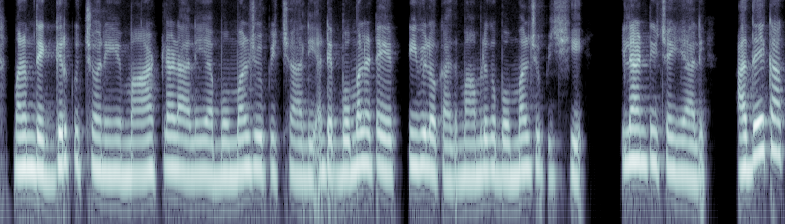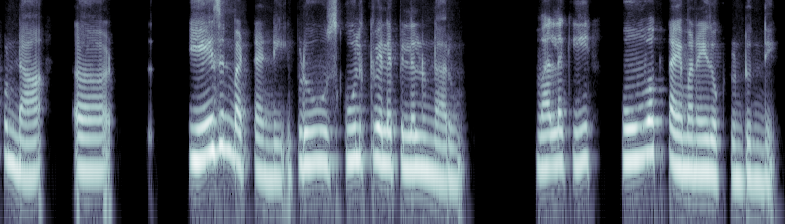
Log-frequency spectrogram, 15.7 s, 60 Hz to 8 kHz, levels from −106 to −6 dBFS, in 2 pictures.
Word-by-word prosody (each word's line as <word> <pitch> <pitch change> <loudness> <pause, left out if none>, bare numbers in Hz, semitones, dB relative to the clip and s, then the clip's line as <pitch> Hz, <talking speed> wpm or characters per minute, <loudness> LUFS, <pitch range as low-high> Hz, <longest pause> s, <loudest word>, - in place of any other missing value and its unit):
మనం 205 0 +4
దగ్గర 190 +3 +3
కూర్చొని 205 -4 -2 0.3
మాట్లాడాలి, 190 -1 -2
ఆ - - -3
బొమ్మలు 190 +3 +1
చూపించాలి. 190 -3 -4
అంటే 190 -1 0
బొమ్మలంటే 215 +2 +2 0.3
టీవీలో 215 -2 +2
కాదు, 165 0 -5
మామూలుగా 180 +2 -1
బొమ్మలు 185 +3 0
చూపించి 175 -2 -6 0.5
ఇలాంటివి 235 -1 +3
చేయాలి. 185 -3 -2 0.4
అదే 265 +8 +7
కాకుండా 245 -10 0 0.5
ఆహ్, 195 0 -1 1.0
ఏజ్‌ని 300 +2 +6
బట్టండి 190 -6 -3
ఇప్పుడు 220 +4 +1 0.2
స్కూల్‌కి 245 +2 0
వెళ్ళే 230 -2 +4
పిల్లలు 205 -1 +3
ఉన్నారు. 165 -3 -3 0.9
వాళ్ళకి 225 +2 0 0.4
హోం 245 +1 +6
వర్క్ 285 0 +3
టైం 205 -2 +4
అనేది 190 -1 +3
ఒకటి 175 0 -21
ఉంటుంది. 165 -1 -4
200 Hz, 125 wpm, -23 LUFS, 180-225 Hz, 1.0 s, అదే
